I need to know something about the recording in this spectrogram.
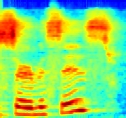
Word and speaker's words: services: first syllable streaming streaming and services stress the first syllable Services services so these are apps that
